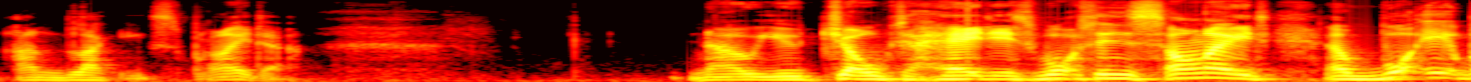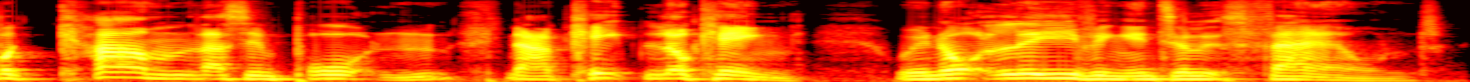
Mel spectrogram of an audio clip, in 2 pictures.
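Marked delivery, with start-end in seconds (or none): 2.6-10.9 loud, scolding goblin voice; big goblin. Acted. Big goblin scolding the third goblin, loud and stern. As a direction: bark it at the foolish goblin. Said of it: "the big goblin answered back".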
